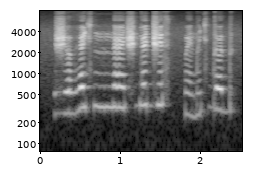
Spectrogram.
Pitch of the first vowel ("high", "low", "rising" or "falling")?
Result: low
